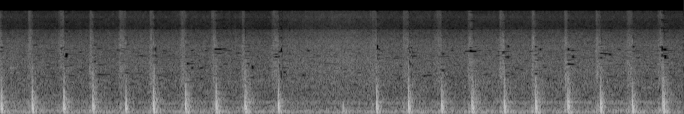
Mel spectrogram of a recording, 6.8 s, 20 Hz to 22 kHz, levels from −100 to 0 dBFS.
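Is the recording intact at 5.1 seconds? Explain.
No. At 5.1 seconds the audio carries HE-AAC compression damage, which runs through the whole clip. The treble is likely rebuilt by spectral band replication from copied lower bands. It sounds gritty and metallic, stops near 14.9 kHz, and fits a bitrate near 20 kbps.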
